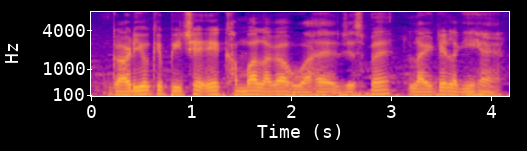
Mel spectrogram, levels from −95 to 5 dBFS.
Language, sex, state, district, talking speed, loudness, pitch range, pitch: Hindi, male, Uttar Pradesh, Lalitpur, 170 wpm, -16 LUFS, 110-125 Hz, 115 Hz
